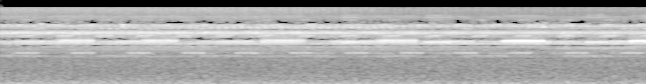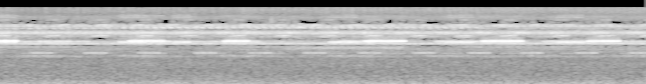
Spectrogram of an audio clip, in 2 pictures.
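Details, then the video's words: Park crickets at evening: a steady shrill multi-layered trilling with regular pulsed chirps, and louder bursts swelling every second or so in the latter half, over a quiet low rumble. "Park Serenade: Cricket Sounds in a Peaceful Park | Evening Ambience"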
